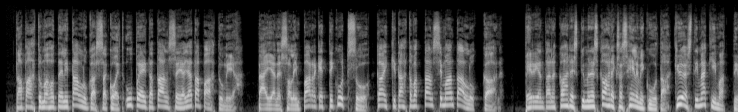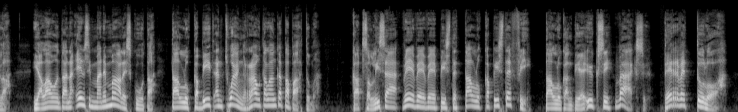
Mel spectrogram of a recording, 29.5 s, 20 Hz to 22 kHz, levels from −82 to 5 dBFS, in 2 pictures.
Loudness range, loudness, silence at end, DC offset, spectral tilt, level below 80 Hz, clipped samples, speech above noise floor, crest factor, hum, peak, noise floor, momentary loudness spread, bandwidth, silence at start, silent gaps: 3 LU; -15 LUFS; 0.25 s; under 0.1%; -4 dB/octave; -40 dBFS; under 0.1%; 44 dB; 16 dB; none; 0 dBFS; -59 dBFS; 7 LU; 17 kHz; 0.35 s; none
